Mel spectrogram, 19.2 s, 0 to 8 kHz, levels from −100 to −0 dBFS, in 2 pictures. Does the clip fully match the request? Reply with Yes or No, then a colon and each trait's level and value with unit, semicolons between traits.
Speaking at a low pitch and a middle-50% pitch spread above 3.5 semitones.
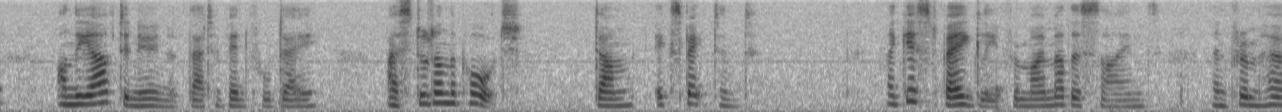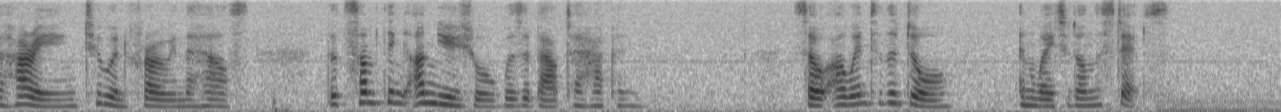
No: high, 190 Hz; average, 4.1 semitones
